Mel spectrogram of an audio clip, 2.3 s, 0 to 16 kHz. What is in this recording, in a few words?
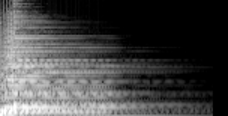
G Major 7th Suspended 2nd G down Guitar Open F; GM7sus2 strummed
